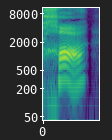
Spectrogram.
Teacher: This is not a simple ka sound. This is a guttural sound way in the back of your throat. It's kind of like the sound you make when you're lightly clearing your throat.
